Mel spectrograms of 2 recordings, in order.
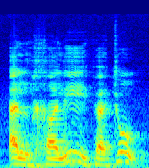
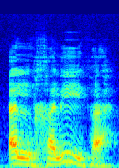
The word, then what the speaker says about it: الخليفة: الخليفة، الخليفة.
